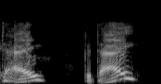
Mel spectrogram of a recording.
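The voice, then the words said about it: Mock Australian accent, rising inflection. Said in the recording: “the Australian accent ... Everything's an influx up and they're always asking a question.”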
